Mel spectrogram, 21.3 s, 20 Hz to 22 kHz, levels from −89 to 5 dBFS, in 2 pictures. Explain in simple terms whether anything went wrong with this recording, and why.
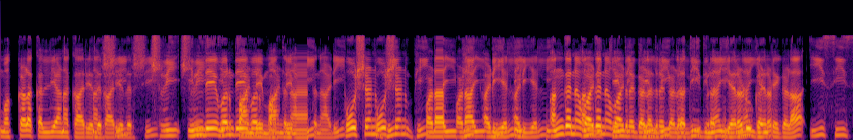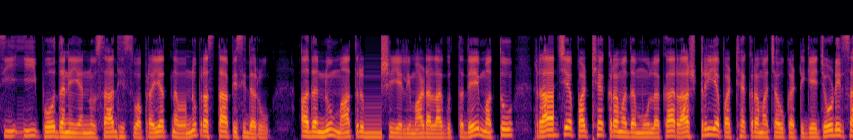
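Yes, two things went wrong. The first is a doubled audio track. Right after "ಮಕ್ಕಳ ಕಲ್ಯಾಣ", at 1.15 s, a second copy of the speech appears, trailing the original by about 0.4 seconds and a little quieter. It has no echo tail or room sound of its own, and it cuts in and out abruptly, ending at 9.63 s. The likely cause is the same signal being picked up again through a slower route, or an edit that left two copies overlapping out of step.

The second is concealed Bluetooth headset packet loss. Chunks of audio sent from the headset to the phone never arrived, so the phone filled each gap by repeating a recent slice of sound. That produces a steady buzzy tone with a slight wobble when real audio returns. It happens eight times: at 3.72 s (120 ms), 5.45 s (about 80 ms), 6.79 s (about 40 ms), 9.03 s (30 ms), 10.87 s just before "ಬೋಧನೆಯನ್ನು ಸಾಧಿಸುವ" (about 80 ms), 12.89 s (90 ms), 15.21 s between "ಪ್ರಸ್ತಾಪಿಸಿದರು ಅದನ್ನು" and "ಮಾಡಲಾಗುತ್ತದೆ ಮತ್ತು" (210 ms, the longest), and 17.51 s (60 ms). 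All of this comes through the headset's mSBC voice codec, which adds only a light graininess of its own.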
